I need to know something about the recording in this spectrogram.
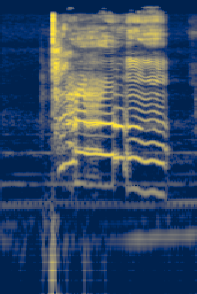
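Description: A sharp, loud slap of a strike, like a belt lashing, is followed at once by a long, anguished scream from a man, briefly breaking before trailing off.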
